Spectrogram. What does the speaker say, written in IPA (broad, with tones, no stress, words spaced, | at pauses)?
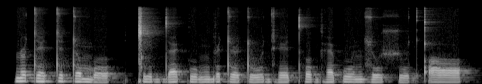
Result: ɳʊ˦te˦˨tɪ˦ to˦mʊ˨ | ǀi˨dd̪ɛ˨˦ ku˨ ŋɡʏ˦tø˨ tu˨˦dʱe˧ t̪ʰʊ˦˨ɡʱɛ˦pu˦nzu˧ ʃu˨d qʼɔ˦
